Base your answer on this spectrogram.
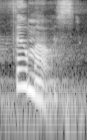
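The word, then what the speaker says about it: thumos (θυμός): That word wrath in the Greek is the word thumos, or it's pronounced thumos, rage.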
